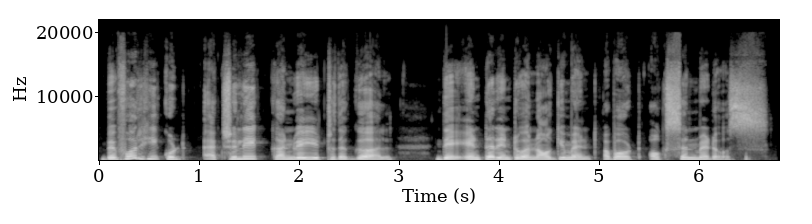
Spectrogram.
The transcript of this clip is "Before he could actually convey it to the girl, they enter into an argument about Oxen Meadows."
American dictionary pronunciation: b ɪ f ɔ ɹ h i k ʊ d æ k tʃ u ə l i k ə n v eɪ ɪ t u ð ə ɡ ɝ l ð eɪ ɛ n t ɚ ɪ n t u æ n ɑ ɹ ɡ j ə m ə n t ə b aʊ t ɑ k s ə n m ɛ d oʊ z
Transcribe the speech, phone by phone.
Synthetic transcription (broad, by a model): b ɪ f ɔ ɹ h i k ʊ d æ k tʃ u ə l i k ə n v eɪ ɪ t u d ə ɡ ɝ l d eɪ ɛ n t ɚ ɪ n t u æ n ɑ ɹ ɡ j ə m ə n t ə b aʊ t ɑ k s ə n m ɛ d oʊ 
